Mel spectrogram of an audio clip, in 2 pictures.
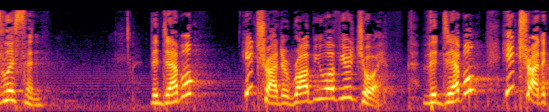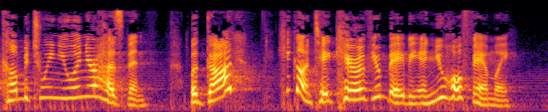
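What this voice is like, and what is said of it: Put-on Nigerian accent. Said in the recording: “this is Nigerian accent... it's Nigerian, and I'm nailing it”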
